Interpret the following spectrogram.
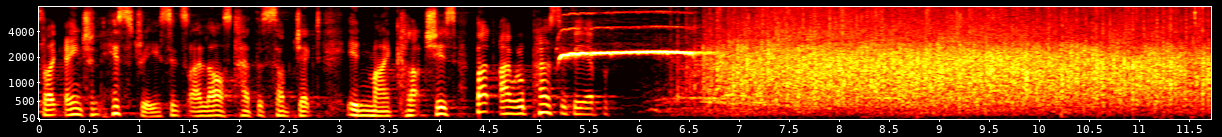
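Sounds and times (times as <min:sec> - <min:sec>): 
speech: 0:00.0 - 0:05.8
game show shrill whistle: 0:05.2 - 0:06.8
crowd applause: 0:06.1 - 0:11.7.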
